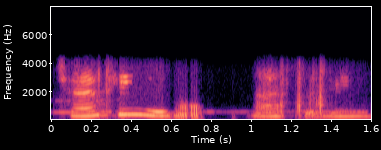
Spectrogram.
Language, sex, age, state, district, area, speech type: Kashmiri, female, 18-30, Jammu and Kashmir, Srinagar, rural, conversation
